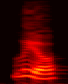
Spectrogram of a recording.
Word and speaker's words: 六: 六 Leo, Leo. So for me, I think of leaves, leaves, right? Leo, leaves.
